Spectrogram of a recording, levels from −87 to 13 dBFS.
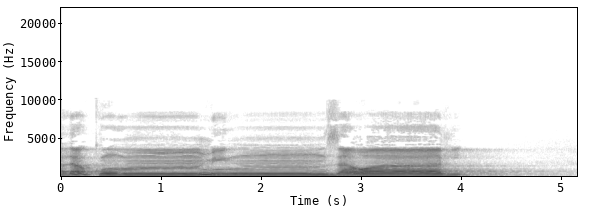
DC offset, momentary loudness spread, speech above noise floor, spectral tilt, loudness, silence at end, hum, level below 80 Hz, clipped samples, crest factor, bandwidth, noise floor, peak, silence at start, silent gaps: under 0.1%; 5 LU; 37 dB; -7.5 dB/octave; -22 LUFS; 0.8 s; none; -72 dBFS; under 0.1%; 14 dB; 8.6 kHz; -59 dBFS; -8 dBFS; 0 s; none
